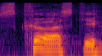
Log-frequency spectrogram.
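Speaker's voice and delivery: scornful, contemptuous snort, scoffing. Igor scoffs at the boys for making up stories, scornful snort. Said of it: "презрительно фыркнул Игорь".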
